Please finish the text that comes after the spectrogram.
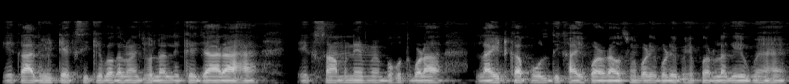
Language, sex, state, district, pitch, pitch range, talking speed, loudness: Hindi, male, Jharkhand, Deoghar, 90 Hz, 90-95 Hz, 230 wpm, -21 LUFS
